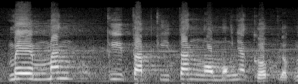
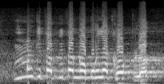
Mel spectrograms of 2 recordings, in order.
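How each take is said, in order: First: Slow emphatic take. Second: Higher take. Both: Shown as a demonstration. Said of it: "repeated slower".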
